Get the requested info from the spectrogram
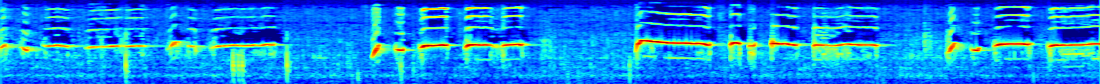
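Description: A cockatiel gives clear, steady whistled notes in short bursts with brief pauses between.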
